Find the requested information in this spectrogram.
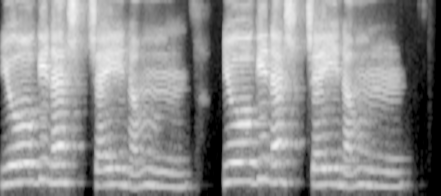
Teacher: Shaljam wala sha, that sha, which we recite with the soft palate, with the taluhu. So talavya shakara. · Visarga got converted into shakara.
